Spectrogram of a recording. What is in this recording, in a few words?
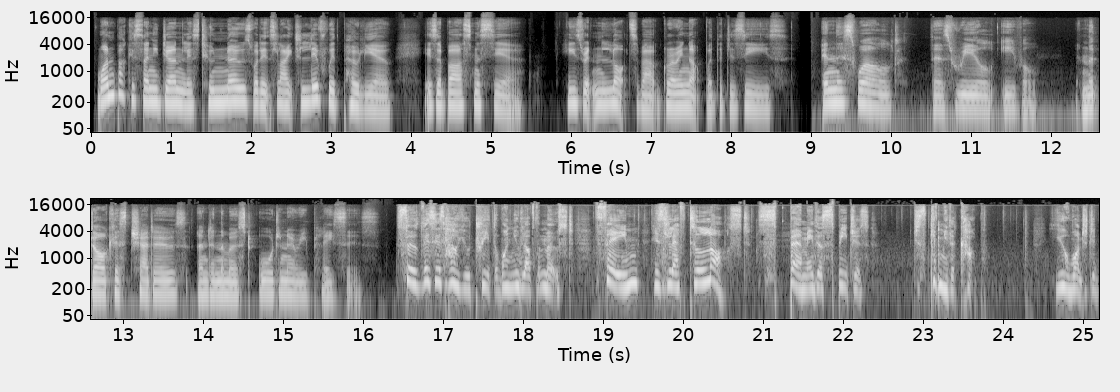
English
